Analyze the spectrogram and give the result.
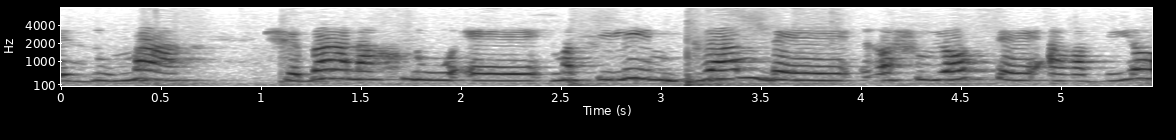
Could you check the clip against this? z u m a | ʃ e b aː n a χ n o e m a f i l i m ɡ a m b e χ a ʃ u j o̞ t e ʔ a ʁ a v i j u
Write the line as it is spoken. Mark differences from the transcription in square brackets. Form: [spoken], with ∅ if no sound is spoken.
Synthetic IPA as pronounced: z u m a | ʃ e b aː n a χ n [u] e m a f i l i m ɡ a m b e [ʁ] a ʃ u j o̞ t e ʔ a ʁ a v i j [o]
